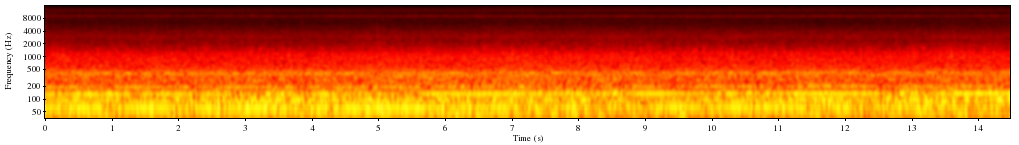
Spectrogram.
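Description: Tyres roll with a steady rumble on the road.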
